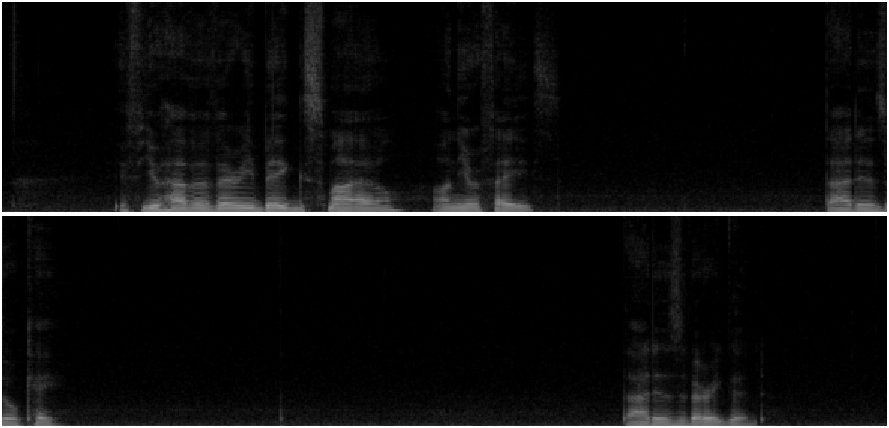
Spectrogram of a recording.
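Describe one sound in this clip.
A man speaks calmly and slowly close to a microphone, with long pauses.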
